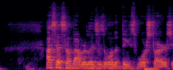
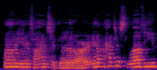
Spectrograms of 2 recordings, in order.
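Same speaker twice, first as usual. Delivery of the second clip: higher-pitched mock sweet-talker; woman letting him down; 7 semitones higher than usual. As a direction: imitate someone letting you down, pitched up. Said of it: "Instead of like".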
